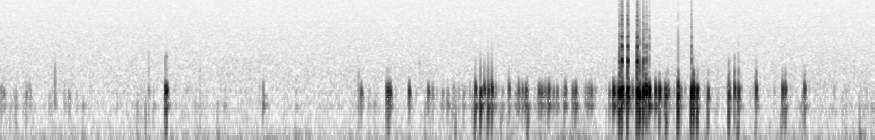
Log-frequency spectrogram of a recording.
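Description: Irregular gurgling and bubbling rumbles building to a louder burst, over a quiet low hum; ordinary stomach rumbling.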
